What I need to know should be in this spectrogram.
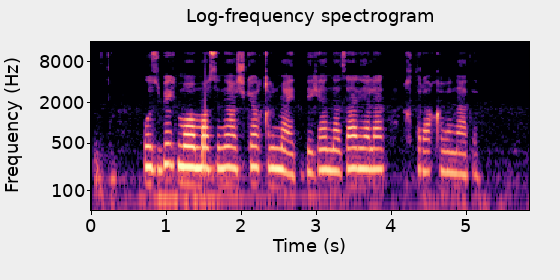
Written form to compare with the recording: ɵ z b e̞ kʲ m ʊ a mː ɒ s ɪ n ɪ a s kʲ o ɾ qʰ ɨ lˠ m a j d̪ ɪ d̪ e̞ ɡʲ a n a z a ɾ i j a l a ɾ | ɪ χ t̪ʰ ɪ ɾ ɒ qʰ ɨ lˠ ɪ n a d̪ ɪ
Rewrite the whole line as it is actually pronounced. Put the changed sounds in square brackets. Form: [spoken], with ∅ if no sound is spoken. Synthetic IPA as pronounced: ɵ z b e̞ kʲ m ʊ a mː ɒ s ɪ n ɪ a [ʃ] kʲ [ɒ] ɾ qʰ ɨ lˠ m a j d̪ ɪ d̪ e̞ ɡʲ a [nː] a z a ɾ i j a l a ɾ | ɪ χ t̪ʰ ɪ ɾ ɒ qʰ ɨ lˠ ɪ n a d̪ ɪ

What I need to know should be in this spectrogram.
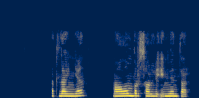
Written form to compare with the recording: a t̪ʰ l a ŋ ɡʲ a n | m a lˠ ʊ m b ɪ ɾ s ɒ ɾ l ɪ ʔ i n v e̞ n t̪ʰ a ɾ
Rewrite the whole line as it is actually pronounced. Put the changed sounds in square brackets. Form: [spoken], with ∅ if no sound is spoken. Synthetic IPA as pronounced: a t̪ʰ l a ŋ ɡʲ a n | m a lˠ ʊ m b ɪ ɾ s ɒ ɾ l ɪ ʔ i n v e̞ n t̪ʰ a ɾ

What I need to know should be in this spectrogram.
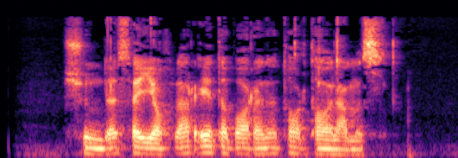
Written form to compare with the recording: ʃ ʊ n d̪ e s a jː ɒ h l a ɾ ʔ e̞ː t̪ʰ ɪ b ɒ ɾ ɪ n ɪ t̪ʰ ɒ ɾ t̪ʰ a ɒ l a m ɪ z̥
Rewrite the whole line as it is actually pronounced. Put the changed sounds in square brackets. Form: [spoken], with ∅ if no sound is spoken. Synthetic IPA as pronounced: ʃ ʊ n d̪ [a] s a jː ɒ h l a ɾ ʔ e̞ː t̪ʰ ɪ b ɒ ɾ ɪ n ɪ t̪ʰ ɒ ɾ t̪ʰ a ɒ l a m ɪ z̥

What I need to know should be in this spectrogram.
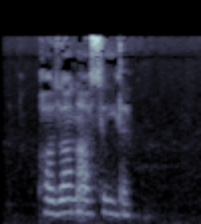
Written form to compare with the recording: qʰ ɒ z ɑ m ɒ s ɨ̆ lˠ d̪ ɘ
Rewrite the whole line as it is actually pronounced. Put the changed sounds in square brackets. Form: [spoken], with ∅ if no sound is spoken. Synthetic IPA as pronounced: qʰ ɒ z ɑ [n] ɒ s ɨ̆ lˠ d̪ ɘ

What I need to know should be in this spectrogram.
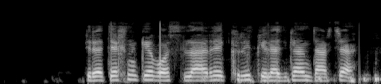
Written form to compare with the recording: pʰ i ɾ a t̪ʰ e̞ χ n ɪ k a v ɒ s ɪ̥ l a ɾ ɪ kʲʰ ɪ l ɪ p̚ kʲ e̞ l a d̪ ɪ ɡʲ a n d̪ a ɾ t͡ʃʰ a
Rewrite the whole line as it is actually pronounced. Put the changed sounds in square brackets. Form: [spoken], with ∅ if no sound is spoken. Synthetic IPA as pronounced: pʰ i ɾ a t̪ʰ e̞ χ n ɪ k a v ɒ s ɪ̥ l a ɾ ɪ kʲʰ ɪ [ɾ] ɪ p̚ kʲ e̞ l a d̪ ɪ ɡʲ a n d̪ a ɾ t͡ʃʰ a

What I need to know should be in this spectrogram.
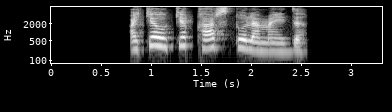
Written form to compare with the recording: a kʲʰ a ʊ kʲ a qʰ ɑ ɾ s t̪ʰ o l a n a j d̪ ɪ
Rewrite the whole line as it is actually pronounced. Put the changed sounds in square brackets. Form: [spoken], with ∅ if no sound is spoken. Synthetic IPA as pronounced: a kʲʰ a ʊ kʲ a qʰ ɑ ɾ s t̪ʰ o l a [m] a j d̪ ɪ

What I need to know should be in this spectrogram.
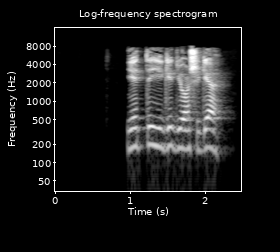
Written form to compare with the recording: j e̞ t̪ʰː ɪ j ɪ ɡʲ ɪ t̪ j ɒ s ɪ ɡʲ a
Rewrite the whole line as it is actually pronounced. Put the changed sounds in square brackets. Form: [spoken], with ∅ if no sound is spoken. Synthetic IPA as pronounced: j e̞ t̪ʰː ɪ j ɪ ɡʲ ɪ t̪ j ɒ [ʃ] ɪ ɡʲ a

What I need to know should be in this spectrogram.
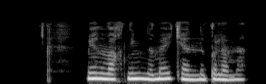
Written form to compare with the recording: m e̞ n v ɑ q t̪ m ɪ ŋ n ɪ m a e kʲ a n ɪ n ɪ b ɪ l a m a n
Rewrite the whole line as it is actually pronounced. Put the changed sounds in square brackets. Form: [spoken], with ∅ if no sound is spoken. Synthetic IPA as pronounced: m e̞ n v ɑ q t̪ [n] ɪ ŋ n ɪ m a e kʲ a n ɪ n ɪ b ɪ l a m a n

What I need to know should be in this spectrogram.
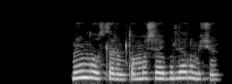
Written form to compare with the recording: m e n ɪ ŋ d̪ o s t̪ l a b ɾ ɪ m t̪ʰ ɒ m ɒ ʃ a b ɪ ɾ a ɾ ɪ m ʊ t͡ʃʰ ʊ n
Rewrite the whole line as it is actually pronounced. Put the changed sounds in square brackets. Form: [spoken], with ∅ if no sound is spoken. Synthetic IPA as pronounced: m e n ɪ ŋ d̪ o s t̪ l a [∅] ɾ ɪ m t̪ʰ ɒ m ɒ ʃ a b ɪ [l] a ɾ ɪ m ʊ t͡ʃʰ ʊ n

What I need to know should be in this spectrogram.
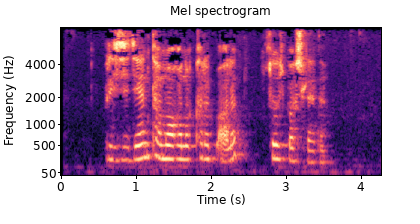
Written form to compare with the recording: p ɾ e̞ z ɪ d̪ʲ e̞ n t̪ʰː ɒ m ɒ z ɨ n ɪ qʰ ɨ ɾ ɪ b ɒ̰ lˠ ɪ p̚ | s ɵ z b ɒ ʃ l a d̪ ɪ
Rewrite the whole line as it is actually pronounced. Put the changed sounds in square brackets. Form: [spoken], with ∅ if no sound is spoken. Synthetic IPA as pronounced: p ɾ e̞ z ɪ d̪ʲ e̞ n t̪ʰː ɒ m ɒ [ʁ] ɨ n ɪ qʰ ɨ ɾ ɪ [p] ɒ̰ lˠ ɪ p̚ | s ɵ z b ɒ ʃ l a d̪ ɪ

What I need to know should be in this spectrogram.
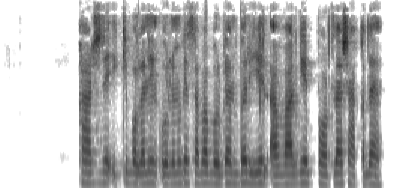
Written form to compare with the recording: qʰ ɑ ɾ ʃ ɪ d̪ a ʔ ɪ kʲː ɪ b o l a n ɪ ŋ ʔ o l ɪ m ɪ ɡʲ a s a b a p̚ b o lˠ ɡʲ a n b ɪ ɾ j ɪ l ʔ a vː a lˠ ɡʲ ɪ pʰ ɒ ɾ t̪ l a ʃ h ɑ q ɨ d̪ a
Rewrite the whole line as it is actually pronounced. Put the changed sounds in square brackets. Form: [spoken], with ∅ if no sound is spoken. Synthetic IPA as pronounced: qʰ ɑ ɾ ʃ ɪ d̪ a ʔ ɪ kʲː ɪ b [ɒ] l a n ɪ ŋ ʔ o l ɪ m ɪ ɡʲ a s a b a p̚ b o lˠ ɡʲ a n b ɪ ɾ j ɪ l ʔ a vː a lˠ ɡʲ ɪ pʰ ɒ ɾ t̪ l a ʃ h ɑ q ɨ d̪ a

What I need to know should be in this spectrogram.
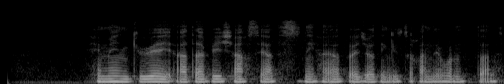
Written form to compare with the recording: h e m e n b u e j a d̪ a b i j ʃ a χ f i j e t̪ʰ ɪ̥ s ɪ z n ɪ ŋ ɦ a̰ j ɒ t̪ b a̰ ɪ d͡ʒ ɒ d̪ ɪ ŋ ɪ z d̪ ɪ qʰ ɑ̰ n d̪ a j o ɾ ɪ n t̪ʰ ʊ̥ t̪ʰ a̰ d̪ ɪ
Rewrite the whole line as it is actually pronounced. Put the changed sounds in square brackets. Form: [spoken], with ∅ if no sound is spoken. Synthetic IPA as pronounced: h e m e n [ɡ] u e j a d̪ a b i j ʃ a χ [s] i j [a] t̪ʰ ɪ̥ s ɪ z n ɪ ŋ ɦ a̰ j ɒ t̪ [v] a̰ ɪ d͡ʒ ɒ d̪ ɪ ŋ ɪ z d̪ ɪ qʰ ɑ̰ n d̪ a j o ɾ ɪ n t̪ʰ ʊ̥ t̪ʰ a̰ d̪ ɪ

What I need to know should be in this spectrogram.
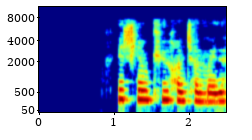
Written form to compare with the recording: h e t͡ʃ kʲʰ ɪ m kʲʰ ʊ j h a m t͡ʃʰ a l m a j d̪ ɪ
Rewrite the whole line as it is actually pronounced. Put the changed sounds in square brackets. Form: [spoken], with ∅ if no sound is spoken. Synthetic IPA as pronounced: h e t͡ʃ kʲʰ ɪ m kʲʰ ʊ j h a m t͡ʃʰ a l m a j d̪ ɪ

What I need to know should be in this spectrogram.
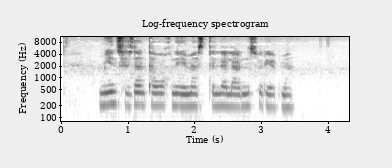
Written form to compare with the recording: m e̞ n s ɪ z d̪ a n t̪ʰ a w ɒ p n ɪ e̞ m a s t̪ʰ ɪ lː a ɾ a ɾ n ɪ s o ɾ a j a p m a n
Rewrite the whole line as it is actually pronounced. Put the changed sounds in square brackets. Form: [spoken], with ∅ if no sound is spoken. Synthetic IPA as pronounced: m e̞ n s ɪ z d̪ a n t̪ʰ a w ɒ [q] n ɪ e̞ m a s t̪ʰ ɪ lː a [l] a ɾ n ɪ s o ɾ a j a p m a n

